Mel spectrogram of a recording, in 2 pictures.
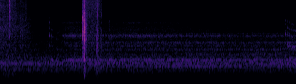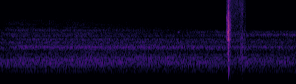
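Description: A short menu click sounds.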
